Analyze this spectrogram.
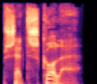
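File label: "przedszkole", Polish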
